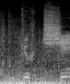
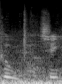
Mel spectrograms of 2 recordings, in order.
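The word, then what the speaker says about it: Cu Chi: Okej, just nu sitter vi på bussen på väg till Gucci låter det som de säger hela tiden men det heter Koochi.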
